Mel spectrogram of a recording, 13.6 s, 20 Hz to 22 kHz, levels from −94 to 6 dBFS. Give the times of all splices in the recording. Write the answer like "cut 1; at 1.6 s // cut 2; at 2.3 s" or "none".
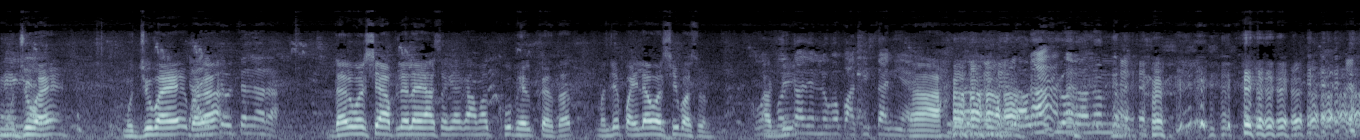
none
